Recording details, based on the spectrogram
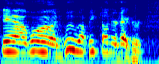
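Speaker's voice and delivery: mock gleeful, high, happy celebrating whoop. Retelling a wrestling match where Dude Love beats the Undertaker: mock-celebrating as Dude Love. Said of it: "he's all happy and he's celebrating".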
